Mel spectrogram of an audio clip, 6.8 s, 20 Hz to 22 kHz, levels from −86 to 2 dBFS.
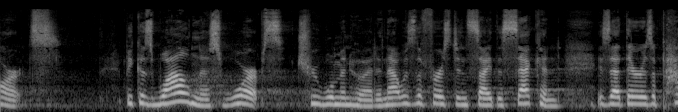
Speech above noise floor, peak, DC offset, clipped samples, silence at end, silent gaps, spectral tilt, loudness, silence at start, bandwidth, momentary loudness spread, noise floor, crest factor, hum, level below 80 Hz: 31 dB; -12 dBFS; under 0.1%; under 0.1%; 0 s; none; -3.5 dB/octave; -30 LUFS; 0 s; 16.5 kHz; 13 LU; -61 dBFS; 18 dB; none; -74 dBFS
